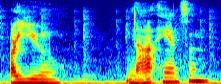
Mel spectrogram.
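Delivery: femme fatale. Acted. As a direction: coo it teasingly. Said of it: "play the role of Olivia".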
